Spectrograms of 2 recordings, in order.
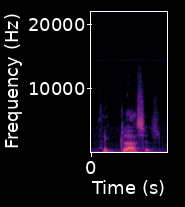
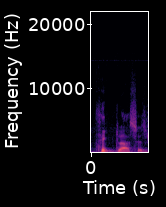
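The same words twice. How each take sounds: First: The stress falls on the word glasses. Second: The stress falls on the word thick. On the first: "rather than" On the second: "most of these Englishes has have this production"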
